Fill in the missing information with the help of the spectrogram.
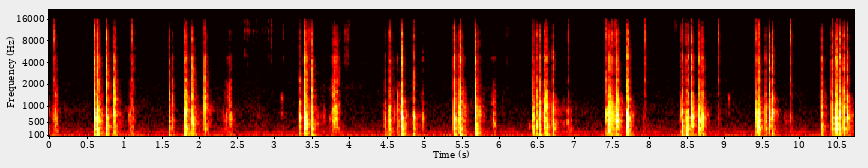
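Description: A small, flat, printed paperboard chocolate box lying on a marble table is tapped with both hands wearing long gold filigree metal claw jewelry. Quick clusters of short, dry clicking taps come in bursts separated by brief pauses. The hollow box adds a light papery knock with almost no ring.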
